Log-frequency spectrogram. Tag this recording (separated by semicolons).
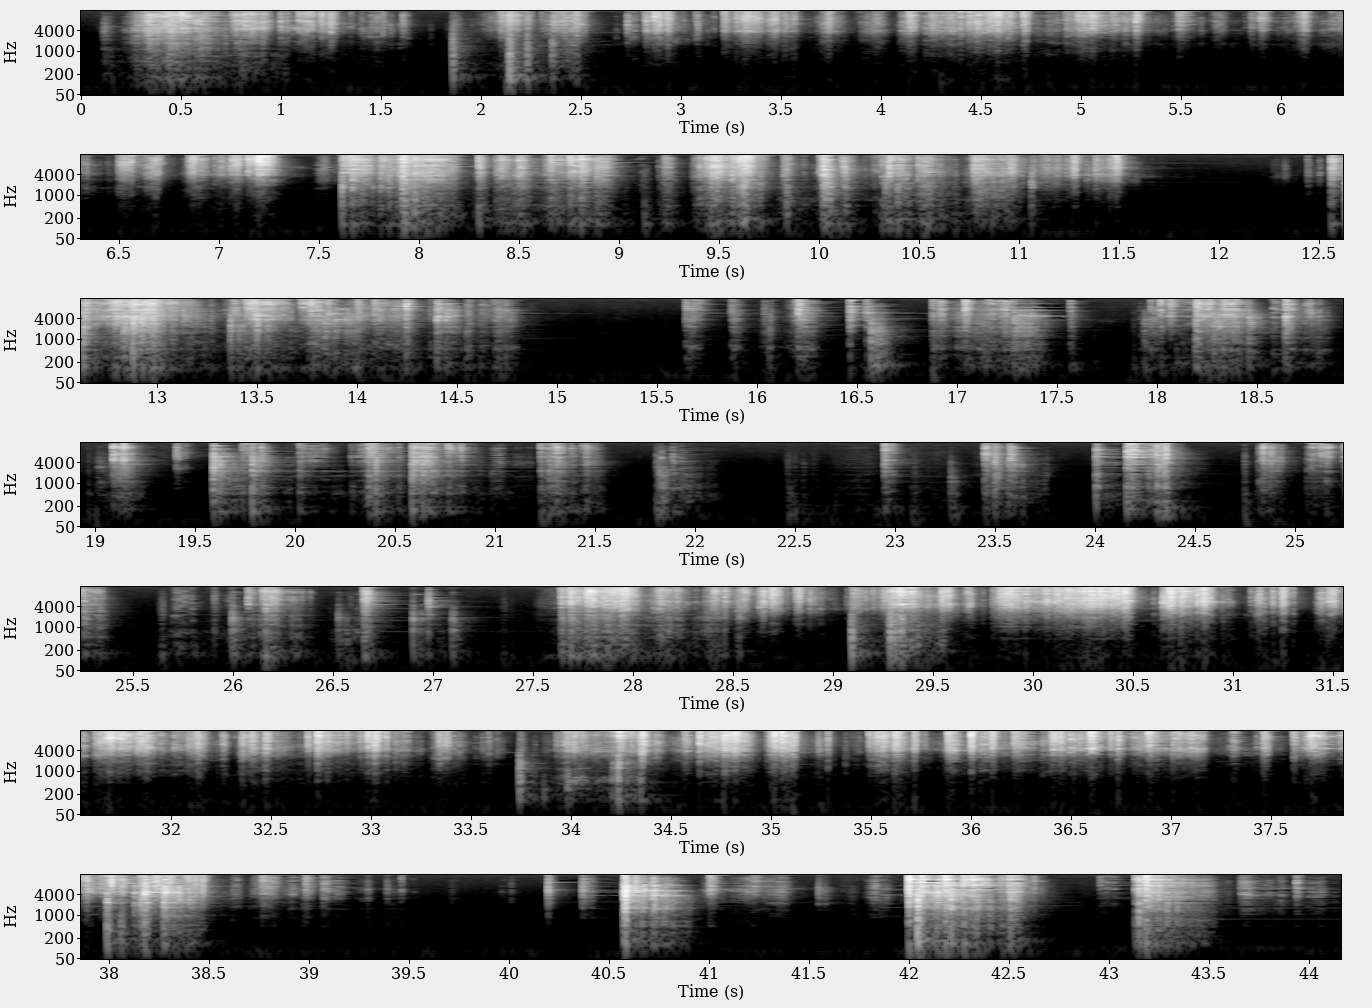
foley; sounddesign; sfx; indoor; sound; kitchen; effect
